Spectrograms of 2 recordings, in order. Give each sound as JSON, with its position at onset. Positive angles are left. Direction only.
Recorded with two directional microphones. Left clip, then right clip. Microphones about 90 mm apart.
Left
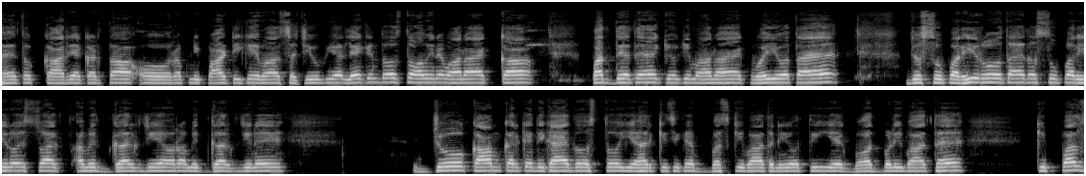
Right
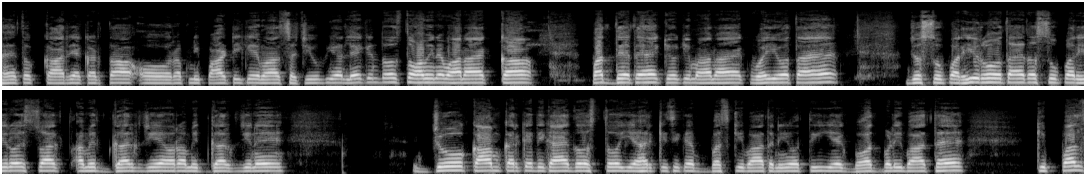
{"t": 0.0, "sound": "speech", "side_deg": -40}
{"t": 15.1, "sound": "speech", "side_deg": -50}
